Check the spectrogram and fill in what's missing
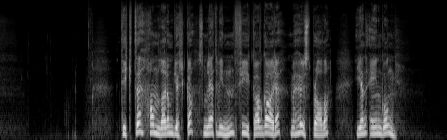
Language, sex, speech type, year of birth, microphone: Norwegian, male, read, 1969, Shure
